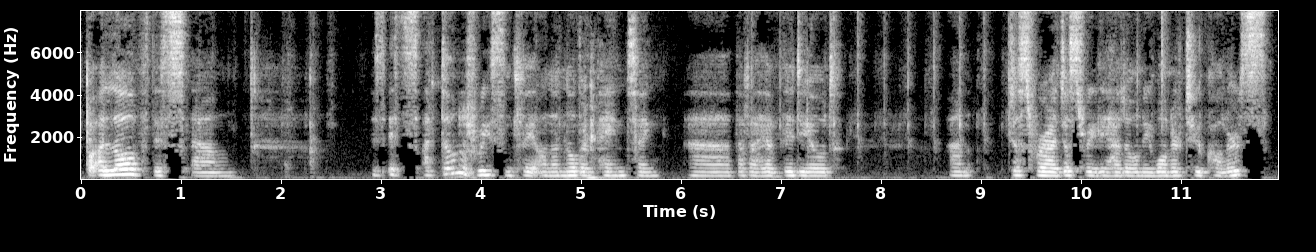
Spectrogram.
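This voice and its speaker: Softly mumbling woman narrating a painting. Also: on the low side, steady tone, measured pace, distant mic, slight background noise, poor audio. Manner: thinking aloud, mumbling, trailing off. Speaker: art tutor.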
